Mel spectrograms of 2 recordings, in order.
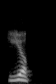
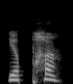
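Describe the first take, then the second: First: The final consonant is plain without a puff of air. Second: The final consonant is released with a puff of air. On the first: The speaker calls it right. "Hindi na po yan yapa. Ano na po siya?" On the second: The speaker calls it wrong. "Kasi di ba may H, may hangin"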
